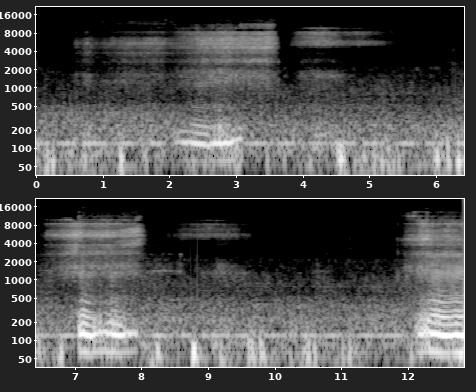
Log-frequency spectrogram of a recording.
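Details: Sleeping dog snoring: low rumbling snores about twelve breaths a minute with soft noise between; sweet, happy sleep snoring.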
